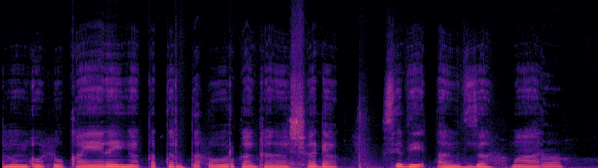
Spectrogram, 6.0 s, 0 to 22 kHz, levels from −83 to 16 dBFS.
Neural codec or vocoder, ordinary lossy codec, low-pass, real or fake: codec, 44.1 kHz, 1.7 kbps, Pupu-Codec; none; none; fake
